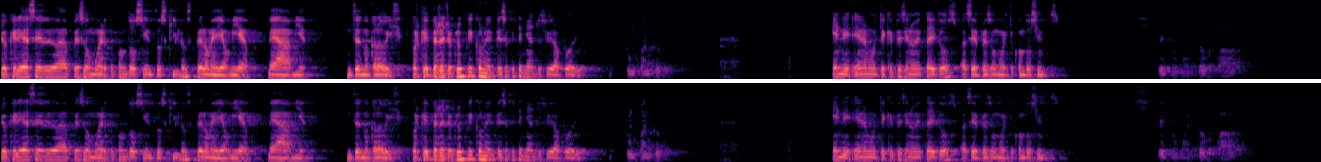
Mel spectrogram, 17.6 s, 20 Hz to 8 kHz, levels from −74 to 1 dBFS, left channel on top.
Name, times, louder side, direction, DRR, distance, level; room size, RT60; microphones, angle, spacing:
voice 1, 0.0-4.1 4.6-7.8 11.1-14.1, left 3 dB, 35° left, 11 dB, 0.5 m, -25 dB
voice 2, 8.3-8.8 15.1-16.5, right 1 dB, 45° right, 0 dB, 2.2 m, -46 dB
20.5 x 18.0 x 2.5 m, 0.84 s
head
